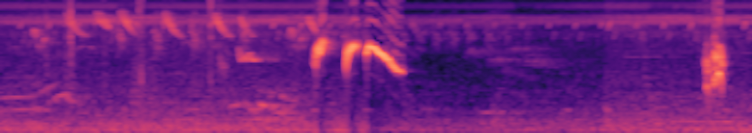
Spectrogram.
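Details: Red-whiskered bulbul female singing to stir males into song: a faint series of high slurred notes at first, then one loud phrase of two short rising whistles and a drawn-out descending whistle, and a brief final note.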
